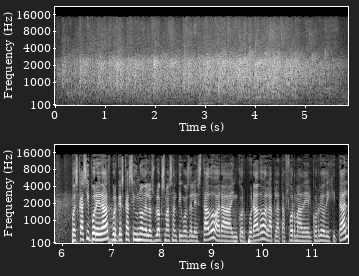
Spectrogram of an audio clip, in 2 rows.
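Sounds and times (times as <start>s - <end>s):
applause: 0.0s - 6.8s
speech: 6.2s - 11.7s.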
